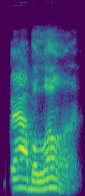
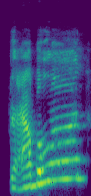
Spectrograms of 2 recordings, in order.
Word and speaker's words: Babylon: That's the Hebrew transliteration of pronouncing it. The Greek transliteration of pronouncing it is Babylon.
